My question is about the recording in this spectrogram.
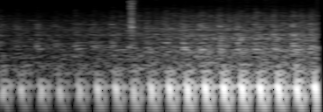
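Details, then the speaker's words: Tiger motorcycle, engine warm, revved hard; rough, heavy clatter around nine thumps a second building with revs, with vibration; worn piston or connecting rod suspected; rough engine clatter. "jadi dia itu kalau digas di naikin gitu di gaspol maka akan seperti piston paidul dan ketemua itu bisa jadi setangnya Lex"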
